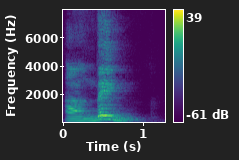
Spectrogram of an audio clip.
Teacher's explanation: Fuerza de voz en la sílaba den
